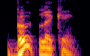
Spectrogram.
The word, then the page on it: bootlicking: British English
